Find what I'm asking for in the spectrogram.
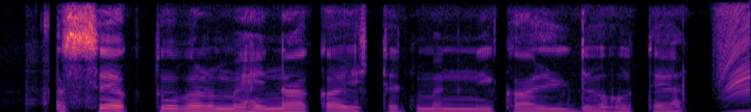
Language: Magahi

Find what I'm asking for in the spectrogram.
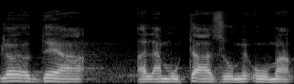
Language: Hebrew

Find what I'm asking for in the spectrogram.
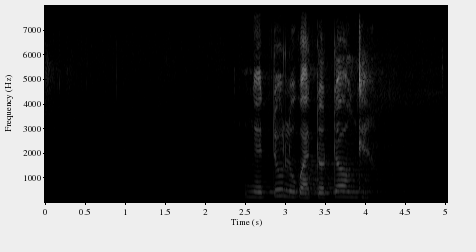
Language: Swati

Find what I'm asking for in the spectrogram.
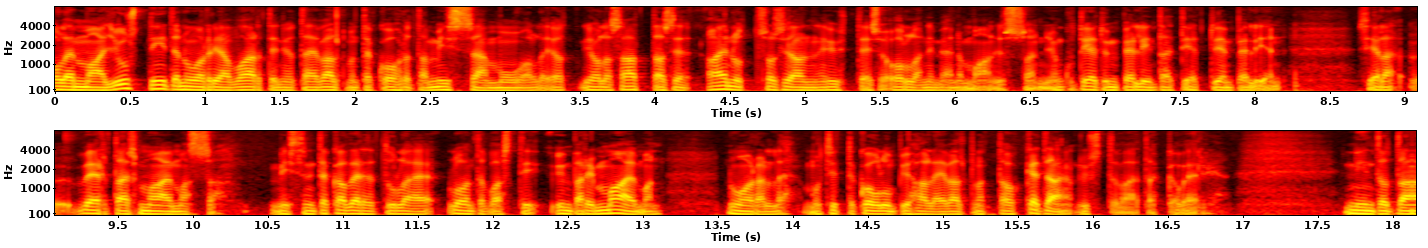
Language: Finnish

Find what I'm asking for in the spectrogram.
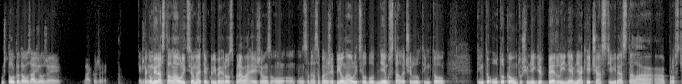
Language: Slovak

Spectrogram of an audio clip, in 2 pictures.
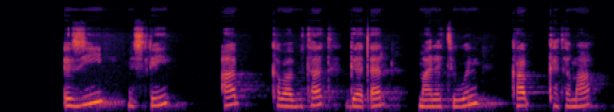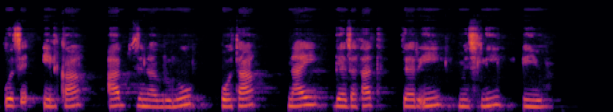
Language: Tigrinya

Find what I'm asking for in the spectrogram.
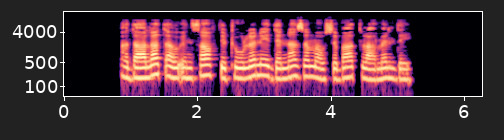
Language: Pashto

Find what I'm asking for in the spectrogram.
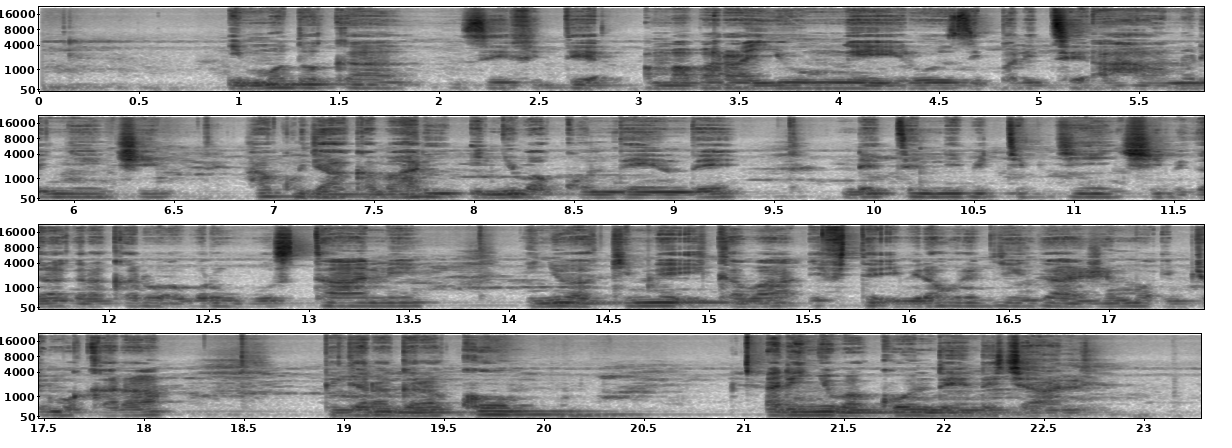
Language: Kinyarwanda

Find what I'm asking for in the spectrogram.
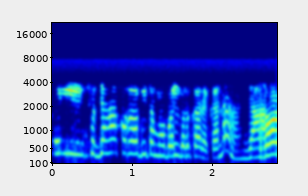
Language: Odia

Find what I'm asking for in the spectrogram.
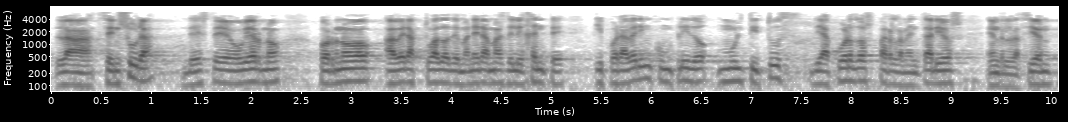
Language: Spanish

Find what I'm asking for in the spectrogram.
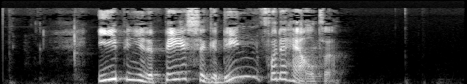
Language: Western Frisian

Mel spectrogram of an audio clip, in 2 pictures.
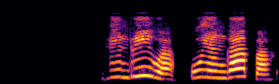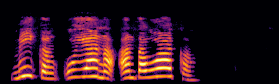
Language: Imbabura Highland Quichua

